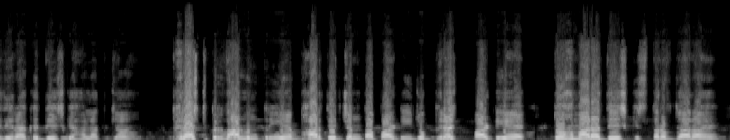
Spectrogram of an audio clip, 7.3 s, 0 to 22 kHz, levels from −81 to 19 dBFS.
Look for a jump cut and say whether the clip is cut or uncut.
cut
